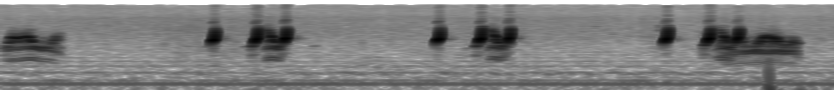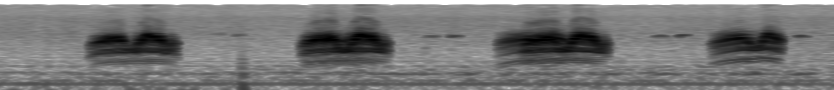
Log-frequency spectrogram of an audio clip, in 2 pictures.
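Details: Common quail calls meant for hunting at night: quick clicking notes in pairs at first, then a slow series of long, even nasal calls about a second apart, with low hum behind.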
